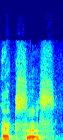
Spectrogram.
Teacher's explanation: the emphasis for the noun is on the first syllable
